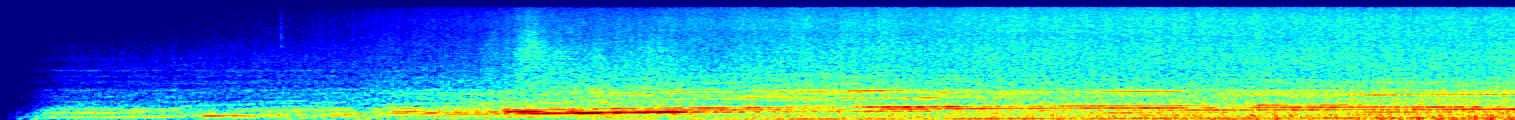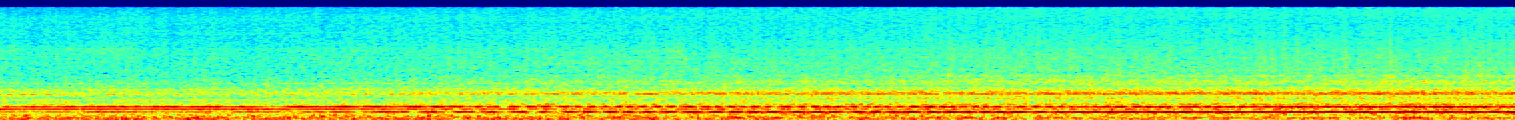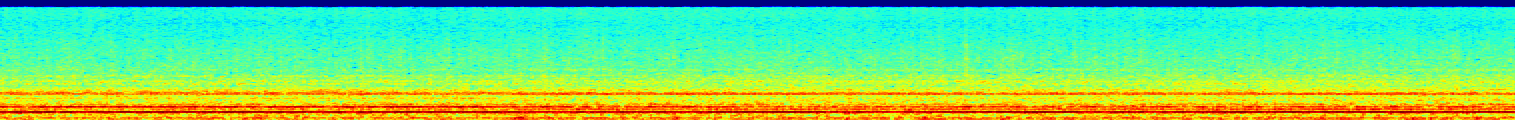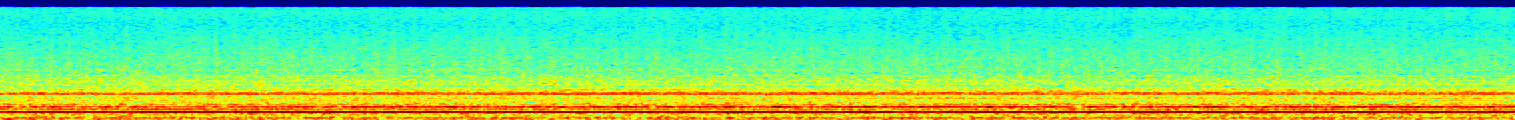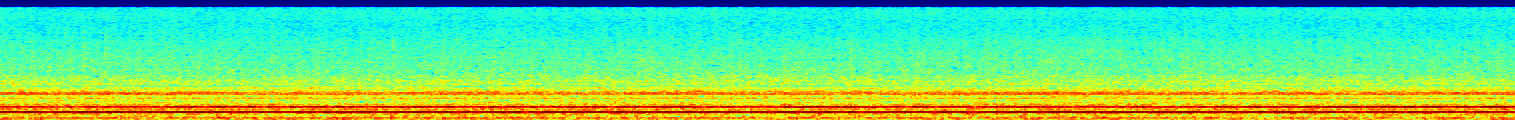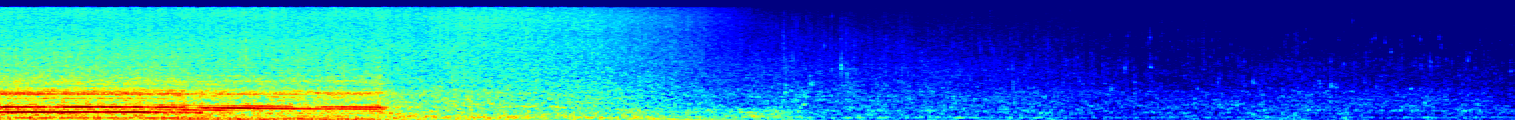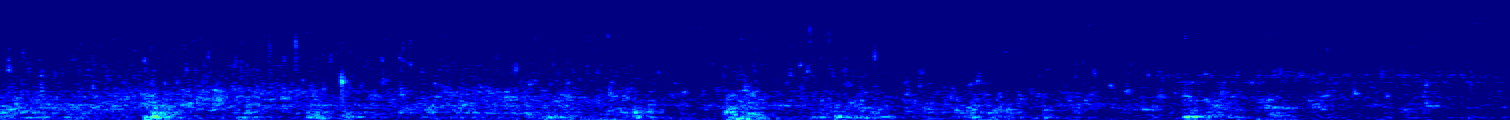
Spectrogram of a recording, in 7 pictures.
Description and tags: boat in water goin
